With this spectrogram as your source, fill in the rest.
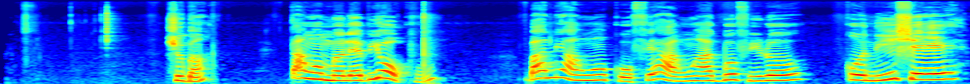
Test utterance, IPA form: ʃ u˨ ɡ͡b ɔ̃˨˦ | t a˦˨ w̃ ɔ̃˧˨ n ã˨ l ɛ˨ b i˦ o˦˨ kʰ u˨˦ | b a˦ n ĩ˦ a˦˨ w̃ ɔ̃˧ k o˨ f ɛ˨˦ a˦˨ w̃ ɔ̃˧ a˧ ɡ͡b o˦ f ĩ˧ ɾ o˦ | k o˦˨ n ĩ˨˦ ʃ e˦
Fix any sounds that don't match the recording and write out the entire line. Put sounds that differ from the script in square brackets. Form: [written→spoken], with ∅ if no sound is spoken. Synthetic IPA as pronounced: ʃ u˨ ɡ͡b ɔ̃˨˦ | t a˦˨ w̃ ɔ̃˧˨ [n→m] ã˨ l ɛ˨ b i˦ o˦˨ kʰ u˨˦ | b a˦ n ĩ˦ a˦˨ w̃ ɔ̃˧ k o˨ f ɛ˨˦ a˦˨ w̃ ɔ̃˧ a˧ ɡ͡b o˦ f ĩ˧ ɾ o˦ | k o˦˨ n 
